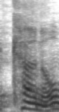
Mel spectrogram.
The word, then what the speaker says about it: colonel: At this time, the common pronunciation was mixed between the older kernel with a K and the newer kernel, the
